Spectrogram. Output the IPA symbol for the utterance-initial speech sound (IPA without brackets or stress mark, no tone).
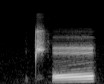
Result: t͡ʃʼ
